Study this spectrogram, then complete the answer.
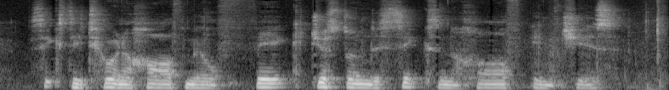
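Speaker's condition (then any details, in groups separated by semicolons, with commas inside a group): No condition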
